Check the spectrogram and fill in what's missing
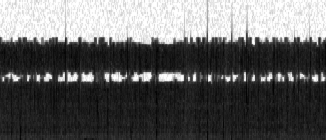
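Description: Corn frying in a skillet, a steady close sizzle with scattered small pops and crackles and a brief stir or clatter, no voices.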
